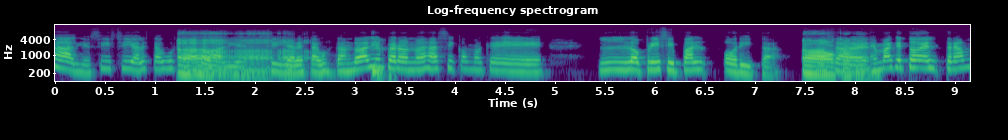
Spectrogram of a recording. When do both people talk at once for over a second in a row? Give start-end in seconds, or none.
1.2-2.6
